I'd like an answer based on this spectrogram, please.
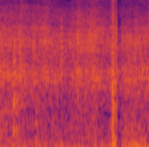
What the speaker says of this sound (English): These oysters, I can hear them starting to sizzle.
